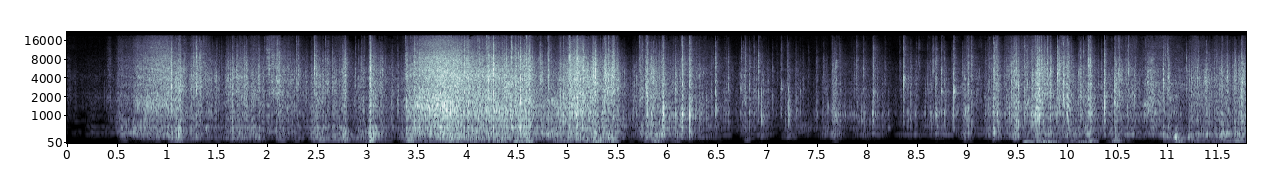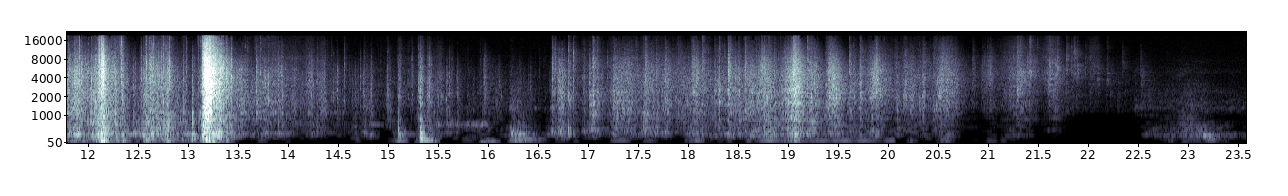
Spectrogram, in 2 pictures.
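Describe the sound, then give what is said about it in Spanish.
Baking paper crinkles and rustles as it is spread over an oven tray, a run of many dry, crackly rustles that come and go in bursts, with one sharper snap partway through and no talk. “cubro una bandeja con papel para hornear”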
